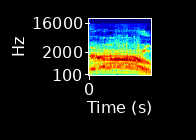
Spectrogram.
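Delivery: freaking out, high and loud. Narrating the scene, voicing the barkeep freaking out after someone barfs from the rafter. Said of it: "The barkeep's now freaking out".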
